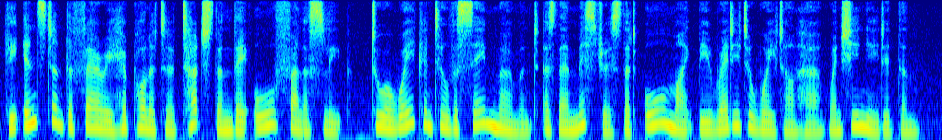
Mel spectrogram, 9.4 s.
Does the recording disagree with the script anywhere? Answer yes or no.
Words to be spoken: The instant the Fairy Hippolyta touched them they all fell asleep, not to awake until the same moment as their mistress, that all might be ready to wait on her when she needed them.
yes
